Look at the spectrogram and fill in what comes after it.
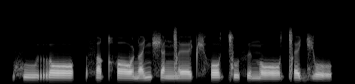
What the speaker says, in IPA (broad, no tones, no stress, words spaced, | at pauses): xuːrɔ | θaqʰɔːɳaɲ ʃaŋ͡ǀɛːt͡ʃʰɔ ǀuθɨn̪ɔː ǀɛd͡ʑo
